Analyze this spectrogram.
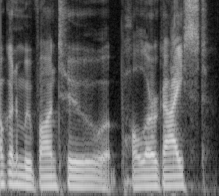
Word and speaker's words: Polargeist: to move on to polargeist I remember pronouncing this as Polar regist because I was just so good at pronouncing things back thing go go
